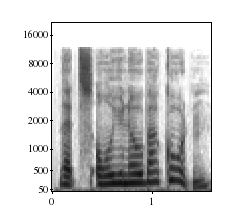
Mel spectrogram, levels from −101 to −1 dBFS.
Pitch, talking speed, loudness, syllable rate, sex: 200 Hz, 225 wpm, -13 LUFS, 5.5 syllables/s, female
